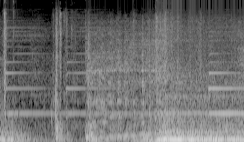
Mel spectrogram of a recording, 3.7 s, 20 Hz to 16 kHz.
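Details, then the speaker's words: 1996 Ford truck with 300,000 miles, after starter work: short crank, then catches quickly and settles into a steady idle; starts like a top, starter no longer an issue. "Fires up like a top now. Starter's not an issue anymore."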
